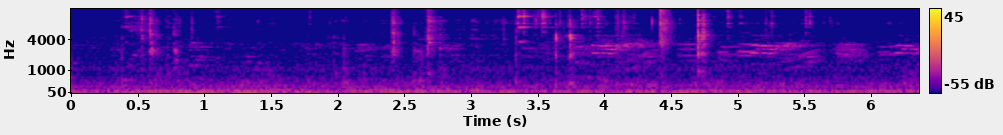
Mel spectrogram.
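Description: Faint handling sounds of stiff plastic wire strips: scissors snipping and a strip scraping as it is pushed through the woven plastic bag, with scattered light clicks and metal bangles clinking.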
